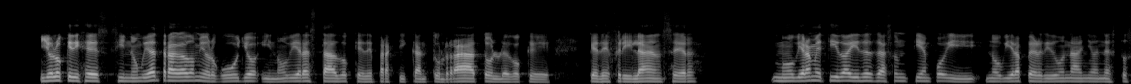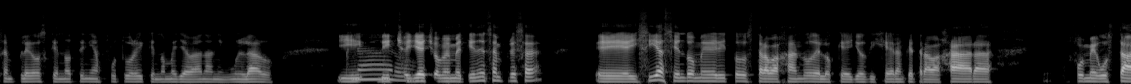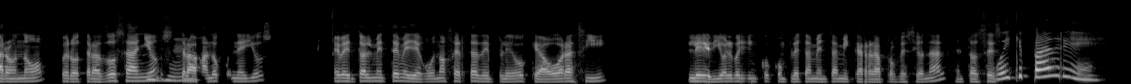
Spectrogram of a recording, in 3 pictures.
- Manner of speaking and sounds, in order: none
- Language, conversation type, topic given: Spanish, podcast, ¿Cómo sabes cuándo es hora de cambiar de trabajo?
